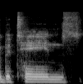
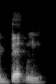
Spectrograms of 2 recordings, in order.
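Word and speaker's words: Bittan: just you know Roy Betain's you know magnificent piano Roy Bittton probably I should say it correctly.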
